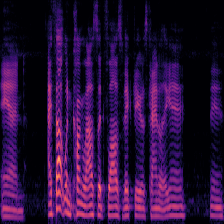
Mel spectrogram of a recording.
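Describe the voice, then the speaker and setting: A man with a mid-pitched voice talks casually as a review show host. His manner is agreeable and informal, with the odd swear word. The recording is dry and close, with little room sound. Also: normal speed, a bit bright, clean tone, no room sound. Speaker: podcast host. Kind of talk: casual movie review chat.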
